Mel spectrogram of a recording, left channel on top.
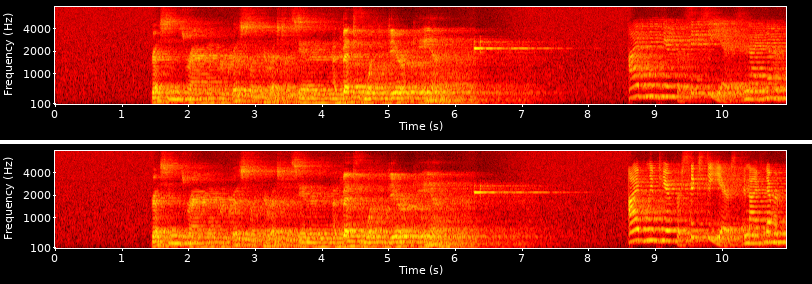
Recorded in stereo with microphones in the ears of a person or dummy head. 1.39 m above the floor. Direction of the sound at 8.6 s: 50° right (ahead or behind).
